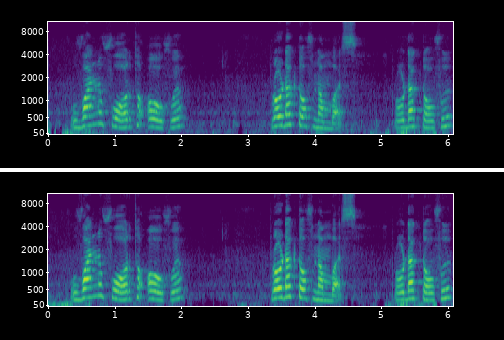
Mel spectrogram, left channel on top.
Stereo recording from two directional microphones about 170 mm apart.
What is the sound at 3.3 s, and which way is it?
A woman's voice, 60° right (ahead or behind).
